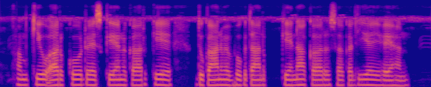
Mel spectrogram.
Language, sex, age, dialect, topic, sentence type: Maithili, female, 25-30, Southern/Standard, banking, question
